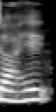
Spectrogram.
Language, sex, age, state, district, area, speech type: Kashmiri, female, 30-45, Jammu and Kashmir, Shopian, urban, spontaneous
